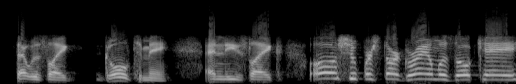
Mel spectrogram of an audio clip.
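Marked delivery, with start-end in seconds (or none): 3.1-5.2 bad, very high-pitched voice. Retelling a radio interview answer, doing a bad Bruno impression. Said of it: "That was the worst Bruno ever".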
